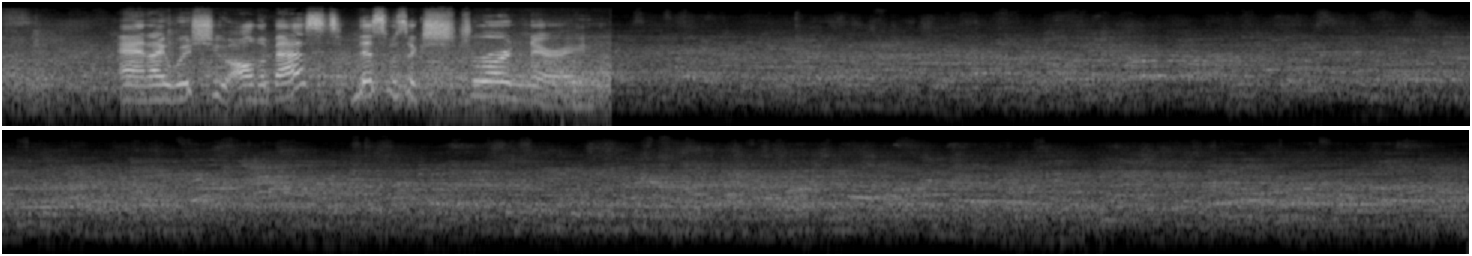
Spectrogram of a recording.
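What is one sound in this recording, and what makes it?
A crowd of men and women chatter and murmur throughout.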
